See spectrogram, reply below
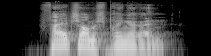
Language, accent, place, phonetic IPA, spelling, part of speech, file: German, Germany, Berlin, [ˈfalʃɪʁmˌʃpʁɪŋəʁɪn], Fallschirmspringerin, noun, De-Fallschirmspringerin.ogg
- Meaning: 1. female parachutist 2. female skydiver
